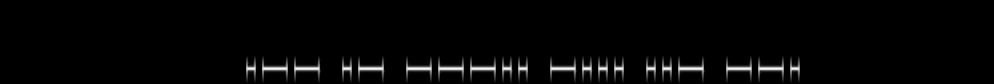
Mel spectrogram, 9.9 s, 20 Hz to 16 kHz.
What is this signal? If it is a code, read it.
Morse code, heard as a keyed tone, about 15 wpm, 700 Hz. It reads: WA8BUG
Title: USA Call Signs - 6 Characters - Repeated 2x - 15wpm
